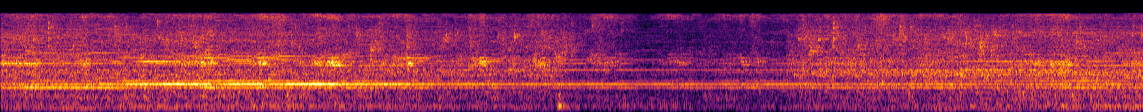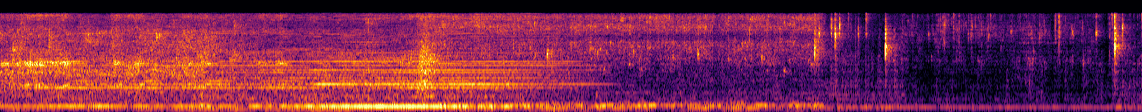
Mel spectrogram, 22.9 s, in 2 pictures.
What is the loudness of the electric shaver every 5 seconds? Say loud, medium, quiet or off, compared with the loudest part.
loud, medium, loud, loud, off.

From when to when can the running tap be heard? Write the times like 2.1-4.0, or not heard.
0.0-22.8.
